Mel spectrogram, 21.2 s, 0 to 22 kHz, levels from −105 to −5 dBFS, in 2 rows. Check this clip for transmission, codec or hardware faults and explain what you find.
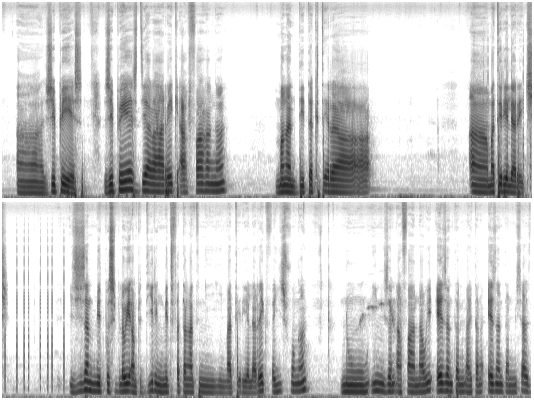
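One fault turns up here, GSM signalling bursts. From 9.63 to 11.85 s there's a galloping dit-dit-dit of short buzzes repeating at about 217 Hz, sitting roughly 20 dB under the speech. A nearby 2G phone is sending short signalling bursts, and the audio circuitry rectifies that radio energy into audible noise.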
